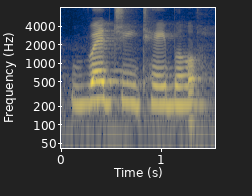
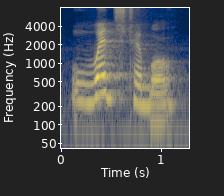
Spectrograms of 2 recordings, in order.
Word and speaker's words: vegetable: We often say the word vegetable as vegetable. It's wrong. It's vegetable.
